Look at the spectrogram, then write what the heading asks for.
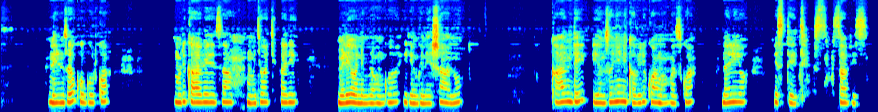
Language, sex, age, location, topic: Kinyarwanda, female, 25-35, Huye, finance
